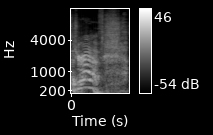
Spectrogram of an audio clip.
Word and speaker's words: draught: It's pronounced draught? I don't know, dude. What? Drop? Yeah. The person at McNally's when I was like 15, well, I guess 21, told me it was draft.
